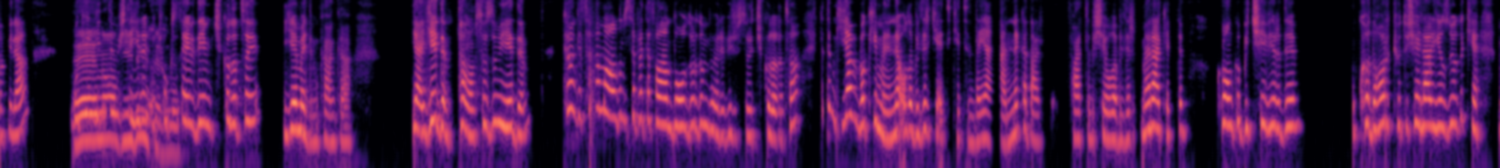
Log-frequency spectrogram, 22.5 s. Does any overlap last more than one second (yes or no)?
yes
